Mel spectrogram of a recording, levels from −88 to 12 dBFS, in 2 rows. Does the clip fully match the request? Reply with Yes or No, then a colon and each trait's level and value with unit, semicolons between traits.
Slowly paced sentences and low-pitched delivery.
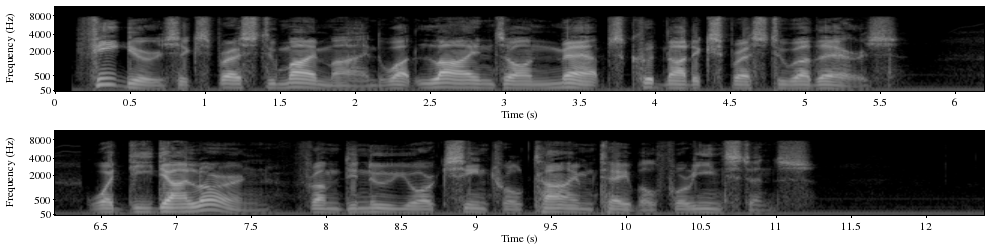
Yes: slow, 130 wpm; low, 100 Hz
